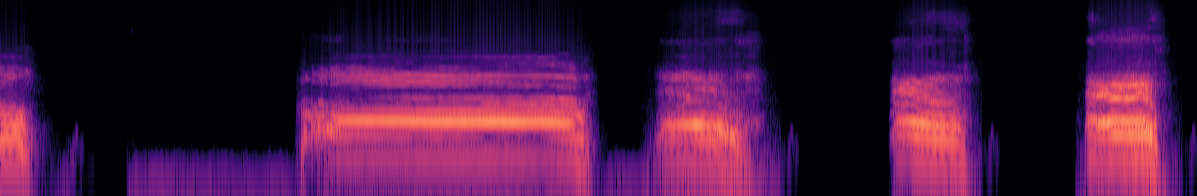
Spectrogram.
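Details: Camel calls: a brief grunt, then a long steady bellow of about three seconds, then three shorter rough grunts that bend downward in pitch, each separated by short pauses.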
